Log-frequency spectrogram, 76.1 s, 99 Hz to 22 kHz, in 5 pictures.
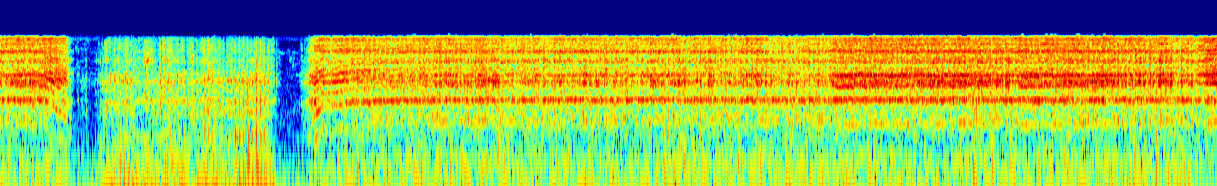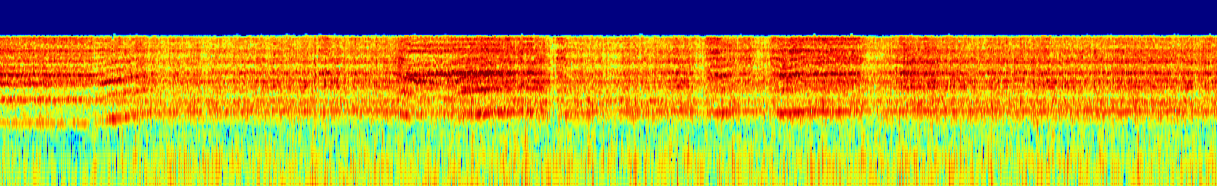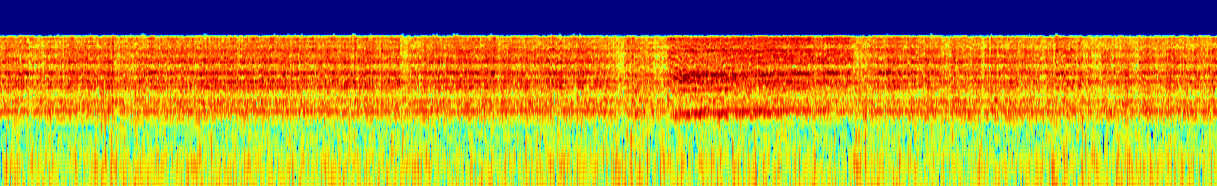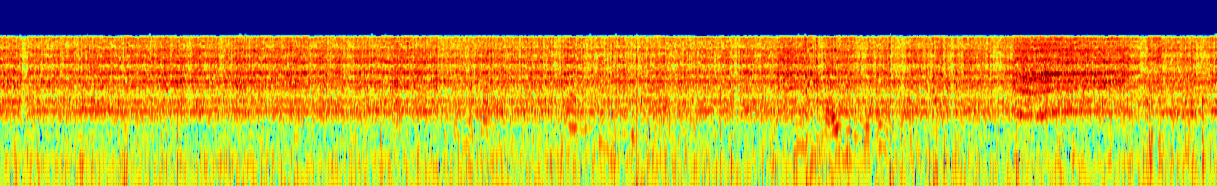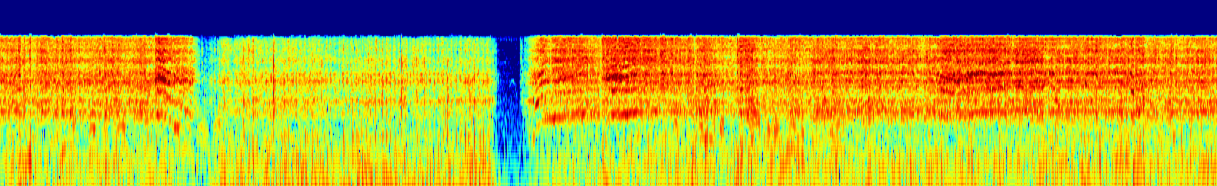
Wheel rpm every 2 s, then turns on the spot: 70, 30, 140, 160, 160, 160, 160, 160, 200, 230, 220, 230, 230, 230, 230, 240, 230, 230, 230, 220, 230, 230, 240, 230, 230, 230, 230, 230, 230, 230, 230, 140, 40, 60, 210, 230, 230, 230.
0-2 64-66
